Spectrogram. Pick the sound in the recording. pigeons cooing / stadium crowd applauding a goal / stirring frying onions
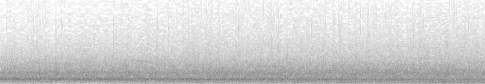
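stadium crowd applauding a goal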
